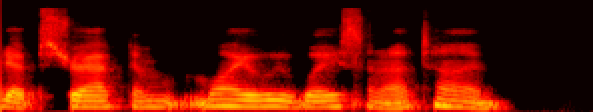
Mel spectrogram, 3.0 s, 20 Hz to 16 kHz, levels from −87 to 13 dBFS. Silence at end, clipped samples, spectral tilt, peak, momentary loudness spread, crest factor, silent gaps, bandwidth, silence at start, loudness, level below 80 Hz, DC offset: 0.5 s; under 0.1%; -6.5 dB/octave; -14 dBFS; 8 LU; 16 dB; none; 12.5 kHz; 0 s; -31 LUFS; -74 dBFS; under 0.1%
